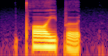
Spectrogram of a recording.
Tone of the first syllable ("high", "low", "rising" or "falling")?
high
